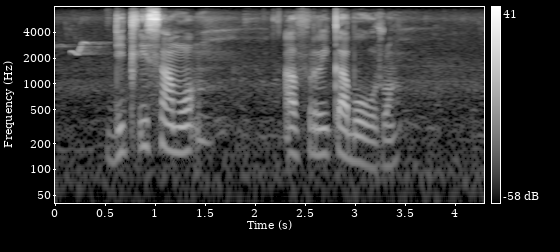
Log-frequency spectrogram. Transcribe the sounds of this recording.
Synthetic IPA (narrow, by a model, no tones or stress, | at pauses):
dit͡ɬʼisamʊ | a̰frikʼabʊːrwa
